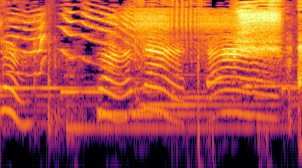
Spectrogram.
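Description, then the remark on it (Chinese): A three-month-old baby boy, held by his mother, cries loudly in continuous wavering wails that rise and fall in pitch, with a faint steady tone humming underneath. “宝宝乖，别做声啊。”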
